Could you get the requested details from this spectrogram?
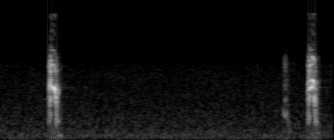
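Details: Grey francolin, known locally as teetar, giving two brief, harsh, scratchy call notes about two and a half seconds apart, with a faint softer note just before the second and quiet surroundings.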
